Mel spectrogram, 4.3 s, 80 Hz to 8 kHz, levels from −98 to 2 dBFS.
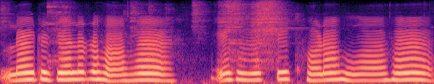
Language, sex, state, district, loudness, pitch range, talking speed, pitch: Hindi, female, Jharkhand, Palamu, -13 LUFS, 220-245 Hz, 125 wpm, 235 Hz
